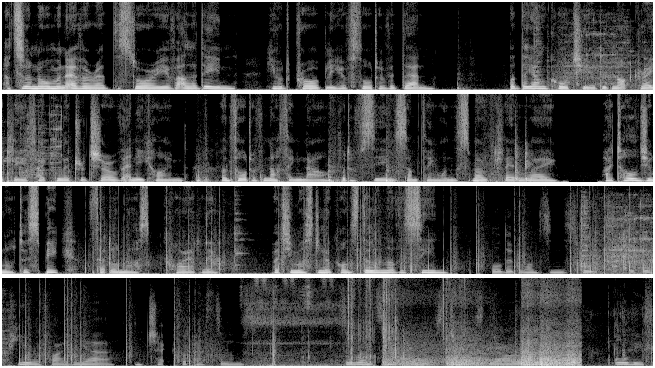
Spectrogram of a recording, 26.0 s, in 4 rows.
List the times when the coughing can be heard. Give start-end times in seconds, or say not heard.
not heard.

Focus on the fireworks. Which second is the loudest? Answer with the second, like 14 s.
25 s.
